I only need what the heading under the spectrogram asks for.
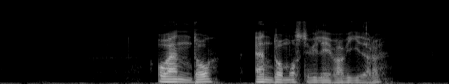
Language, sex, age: Swedish, male, 50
